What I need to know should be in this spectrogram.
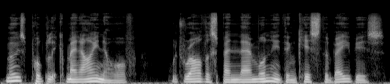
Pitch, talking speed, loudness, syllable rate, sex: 115 Hz, 230 wpm, -17 LUFS, 5.5 syllables/s, male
